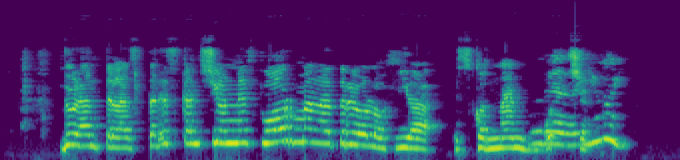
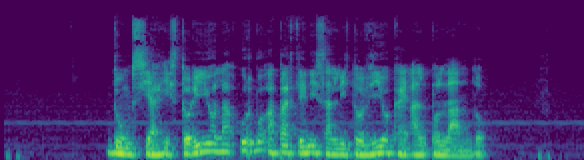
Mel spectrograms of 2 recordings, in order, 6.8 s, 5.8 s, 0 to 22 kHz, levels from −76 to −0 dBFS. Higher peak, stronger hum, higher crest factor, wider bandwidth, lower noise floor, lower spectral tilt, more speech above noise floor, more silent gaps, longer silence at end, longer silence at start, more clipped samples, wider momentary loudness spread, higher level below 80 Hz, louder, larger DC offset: about the same, 0 dBFS vs -2 dBFS; neither; second, 12 dB vs 18 dB; second, 9.4 kHz vs 15 kHz; second, -40 dBFS vs -56 dBFS; second, -3.5 dB/octave vs -6 dB/octave; second, 28 dB vs 38 dB; neither; about the same, 0.55 s vs 0.45 s; second, 0.2 s vs 1.05 s; neither; about the same, 5 LU vs 6 LU; second, -60 dBFS vs -44 dBFS; first, -12 LUFS vs -19 LUFS; neither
